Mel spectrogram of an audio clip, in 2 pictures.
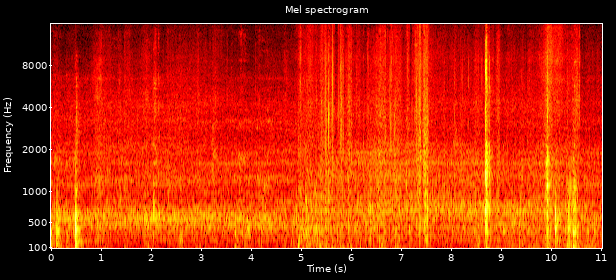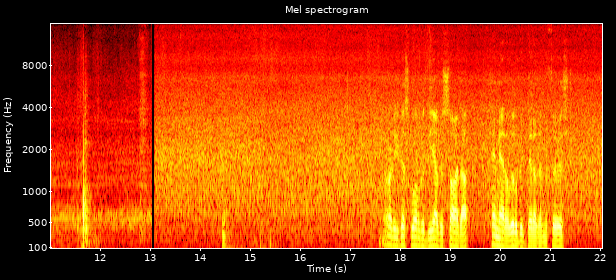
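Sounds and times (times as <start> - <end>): steady hum: 0.0 - 22.0.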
